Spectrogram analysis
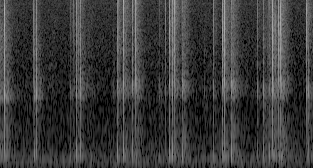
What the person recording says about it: This video includes me tapping on a plastic lamp shade.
